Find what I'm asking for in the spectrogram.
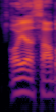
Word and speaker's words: Oyarzabal: It was Oyarzabal or something. – Oh, the guy with a weird name. – Yeah, it's a Z in his last name, but they pronounce it TH.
